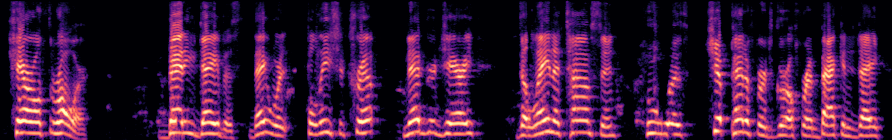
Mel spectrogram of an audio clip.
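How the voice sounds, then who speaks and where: A man in his fifties, a guest in a casual interview, reminiscing and rattling off shout-outs to old friends. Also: high-pitched. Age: 50s. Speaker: podcast guest.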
